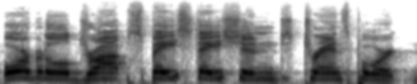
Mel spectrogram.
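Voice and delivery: slow, drawn-out mocking delivery; mocking name read-out. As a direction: spell out the silly title with slow disdain. Mocking a dumb game name.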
